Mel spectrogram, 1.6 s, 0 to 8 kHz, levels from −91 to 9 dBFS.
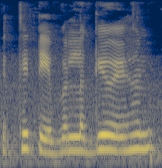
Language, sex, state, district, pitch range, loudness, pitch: Punjabi, female, Karnataka, Bangalore, 210-230 Hz, -15 LUFS, 215 Hz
